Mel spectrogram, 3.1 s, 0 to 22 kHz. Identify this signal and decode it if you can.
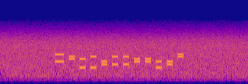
Multi-frequency trunk signalling (R1, as on North American trunks), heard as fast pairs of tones, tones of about 70 ms, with phone line noise. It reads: KP 0473886623 ST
